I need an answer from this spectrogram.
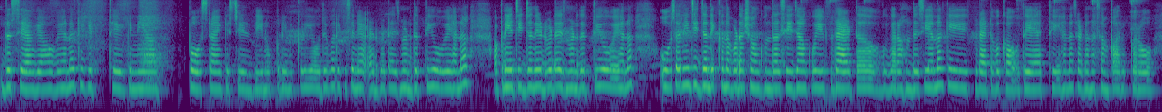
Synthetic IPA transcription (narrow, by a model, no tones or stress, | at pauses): d̪əsɪjaːɡɪaːɦoːʋeːɦɛːnaːkɪkɪtt̪ʰːeːkɪnːɪjãː | poːsʈãːẽːkɪst͡ʃiːzd̪iːnokɾiːnɪkliːɦɛːoːd̪eːbaːɾeːkɪseːnẽʔɛːɖʋəɾʈaːizmɛ̃ːɳʈ̚d̪ɪt̪ːiːɦoːʋeːɦɛːnaː | aːpɳijãːt͡ʃiːzãːd̪iːɛːɖʋəɾʈaːɪzmɛ̃ːɳʈd̪ɪt̪ːiːɦoːʋeːɦɛːnaː | oːsaːɾijãːt͡ʃiːzãːd̪eːkʰːə̃nd̪aːbəɽaːʃɔːkɦʊnd̪aːsiːd͡ʒãːkoːiːpʰlɛːʈʋəɡɛːɾaːɦʊnd̪eːsiːɦɛːnaːkɪpʰlɛːʈʋəkaːoːt̪eːɛːɪt̪ʰːeːɦɛːnaːsaːɖeːnãːsəmpəɾkːəɾoː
